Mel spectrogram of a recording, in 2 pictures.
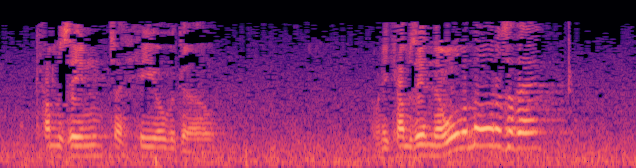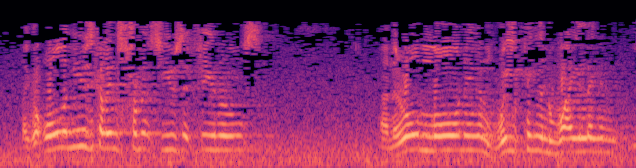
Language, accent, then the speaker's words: English; England, United Kingdom; Of course, we have to remember we're English, most of us, and that the English don't behave like that. We're very much stiff upper lip.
